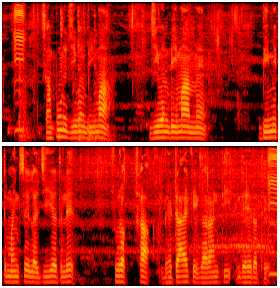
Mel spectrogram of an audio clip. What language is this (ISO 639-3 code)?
hne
